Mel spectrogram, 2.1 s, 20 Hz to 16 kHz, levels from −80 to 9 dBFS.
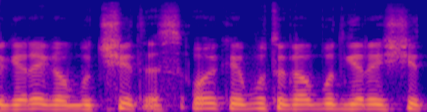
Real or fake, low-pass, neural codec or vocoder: real; 14.4 kHz; none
